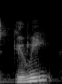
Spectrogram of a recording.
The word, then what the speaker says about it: GUI: pretty user interface graphical user interface GUI we pronounce that as GUI they go oh you should buy our chairwear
